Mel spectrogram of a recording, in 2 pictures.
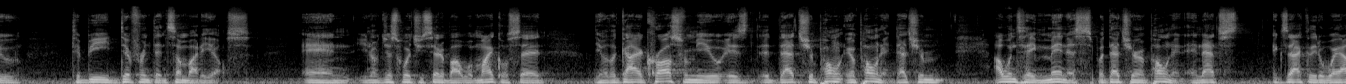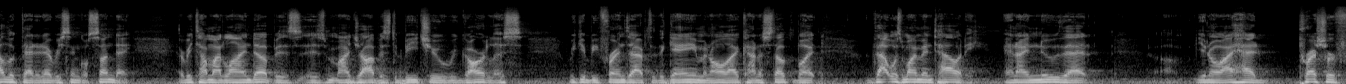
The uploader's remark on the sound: from the Pump Brothers Foundation Charity Gala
